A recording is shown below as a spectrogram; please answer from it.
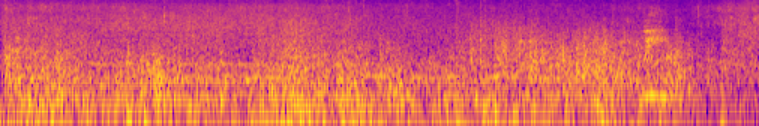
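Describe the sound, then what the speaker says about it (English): A heavy thunderstorm in the video game Life is Strange rumbles with deep rolling thunder over dense, steady rain, loud and continuous throughout before easing slightly at the end. "I'm trapped in a storm?"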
